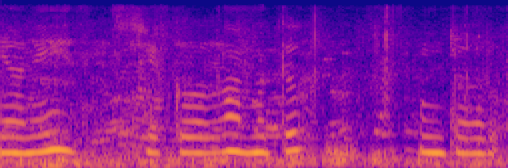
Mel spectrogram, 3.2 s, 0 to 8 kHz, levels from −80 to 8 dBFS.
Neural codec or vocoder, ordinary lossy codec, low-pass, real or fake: none; none; 7.2 kHz; real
